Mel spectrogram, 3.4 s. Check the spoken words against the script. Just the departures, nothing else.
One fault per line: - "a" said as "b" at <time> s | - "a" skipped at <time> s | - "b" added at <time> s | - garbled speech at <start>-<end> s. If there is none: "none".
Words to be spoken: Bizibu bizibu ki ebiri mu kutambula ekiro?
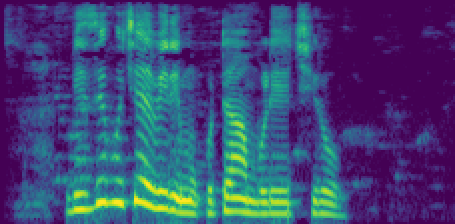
- "bizibu" skipped at 0.9 s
